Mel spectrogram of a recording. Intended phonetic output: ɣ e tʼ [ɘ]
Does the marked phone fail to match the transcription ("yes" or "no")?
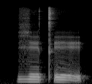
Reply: yes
